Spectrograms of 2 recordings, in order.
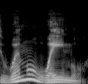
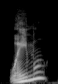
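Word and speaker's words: Waymo: weo has probably seen it's by the way it's weoo I now forgot how to pronounce it wayo wayo wayo way way way is in way yeah way more so wayo has seen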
